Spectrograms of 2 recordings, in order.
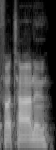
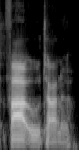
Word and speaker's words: Fautanu: And to be honest with you, I was saying Fatanu, but it is Fautanu. That's how you say it.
